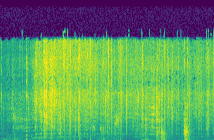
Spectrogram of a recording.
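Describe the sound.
Sizzling of two beef tenderloin steaks, three centimetres thick, frying in a pan: a faint, steady crackle and hiss with scattered sharp pops and no talk.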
